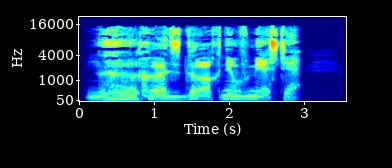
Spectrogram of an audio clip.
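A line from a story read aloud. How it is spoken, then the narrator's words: Choking bloody rasp. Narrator (Russian): прохрипел он, захлебываясь в крови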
